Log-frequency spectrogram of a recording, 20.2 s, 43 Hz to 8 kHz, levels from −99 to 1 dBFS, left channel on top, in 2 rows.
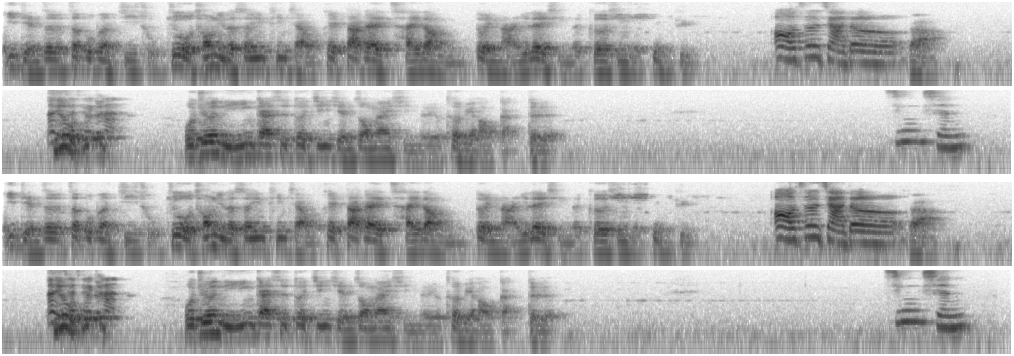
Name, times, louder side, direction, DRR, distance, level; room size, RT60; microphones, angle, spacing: voice 1, 0.0-6.9 9.1-9.3 10.6-11.1 11.9-15.6, right 1 dB, 25° right, 3.3 m, -30 dB
voice 2, 6.1-6.5 7.7-9.1 10.5-11.2 19.0-19.8, right 6 dB, 80° right, 0.5 m, -27 dB
15.0 x 7.3 x 5.7 m
head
